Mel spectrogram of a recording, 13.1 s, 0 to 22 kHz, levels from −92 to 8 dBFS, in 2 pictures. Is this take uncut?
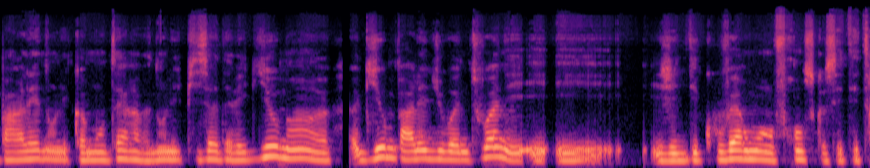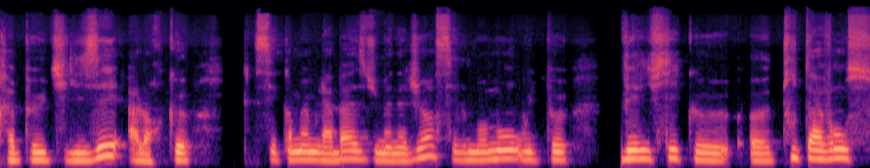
no; 1 cut; at 2.6 s

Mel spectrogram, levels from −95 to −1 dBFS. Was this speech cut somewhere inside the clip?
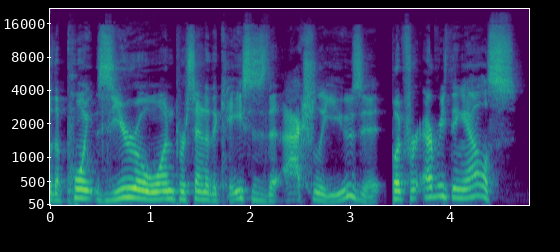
no; 0 cuts

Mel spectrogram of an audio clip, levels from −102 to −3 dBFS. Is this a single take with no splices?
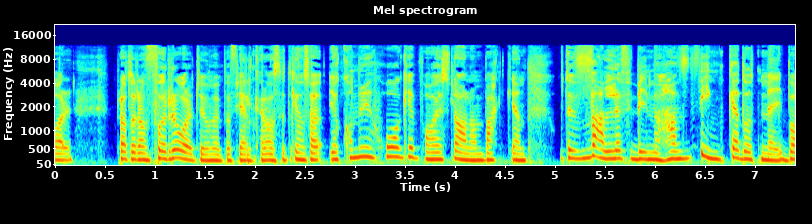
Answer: no; 2 cuts; at 2.4 s, 5.1 s

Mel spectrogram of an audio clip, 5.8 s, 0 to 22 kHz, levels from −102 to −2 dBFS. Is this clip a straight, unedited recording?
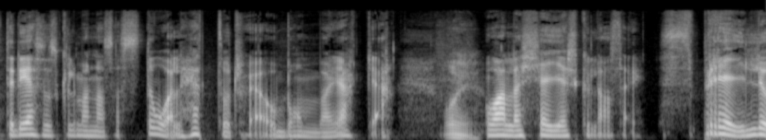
yes; 0 cuts

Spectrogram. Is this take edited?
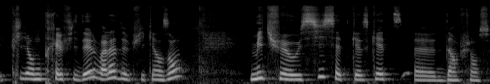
no; 0 cuts

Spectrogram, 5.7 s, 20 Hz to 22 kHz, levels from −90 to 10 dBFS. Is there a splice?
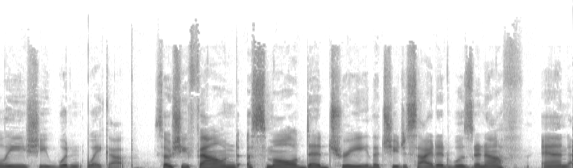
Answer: yes; 2 cuts; at 1.5 s, 4.7 s

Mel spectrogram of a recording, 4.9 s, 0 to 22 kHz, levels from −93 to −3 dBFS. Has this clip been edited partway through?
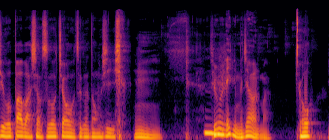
yes; 3 cuts; at 1.9 s, 3.4 s, 3.9 s

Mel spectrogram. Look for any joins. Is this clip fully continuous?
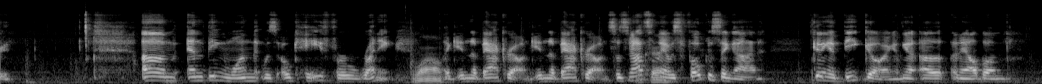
no; 4 cuts; at 2.0 s, 5.3 s, 8.1 s, 9.0 s

